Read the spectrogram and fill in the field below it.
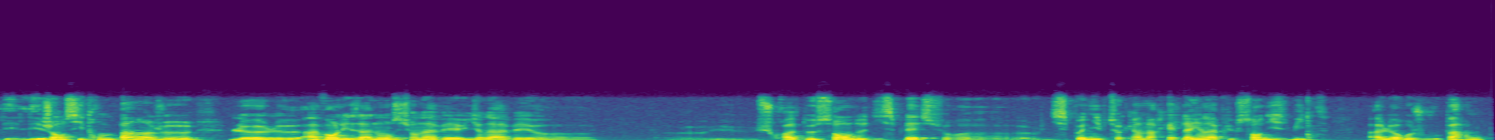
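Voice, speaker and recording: Man with a cold, husky gravelly low voice, hesitant restarts, dull lo-fi sound. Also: a little fast, a little mellow. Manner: hesitant, many restarts and fillers. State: has a cold. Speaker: card game video host. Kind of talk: casual spoken commentary.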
